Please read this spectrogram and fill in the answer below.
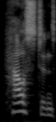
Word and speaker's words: Houston: Oh, they pronounce Houston Street like the city in Texas.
